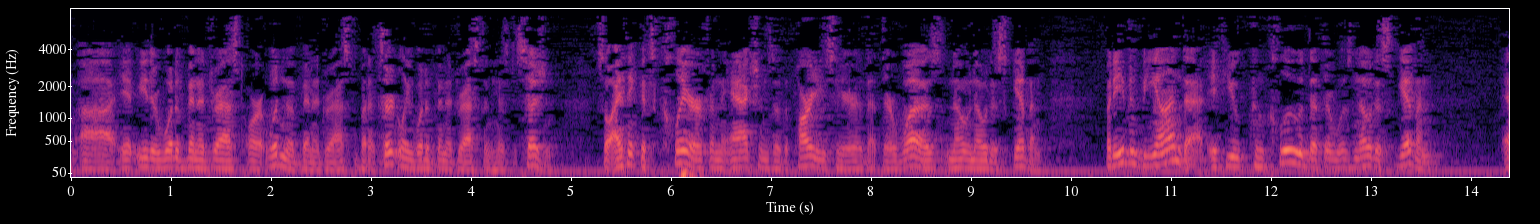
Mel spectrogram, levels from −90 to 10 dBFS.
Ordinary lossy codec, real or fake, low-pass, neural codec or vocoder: MP3, 32 kbps; real; 7.2 kHz; none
